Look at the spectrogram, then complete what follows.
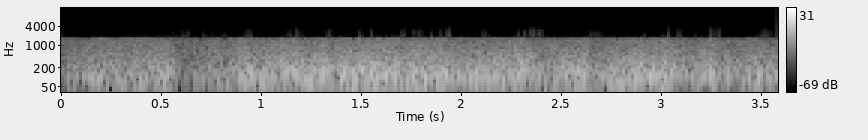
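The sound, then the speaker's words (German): A bacterium made audible through a vibrating graphene membrane drum by researchers at Delft University of Technology in the Netherlands: a steady, muffled, low rumbling hiss, dense and unbroken for the whole stretch, with faint crackly ticks above it and no voices. “Ich weiß, ich weiß, klingt erstmal nur wie ein beliebiges Rauschen, aber was Sie da hören, ist der Sound eines Bakteriums.”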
